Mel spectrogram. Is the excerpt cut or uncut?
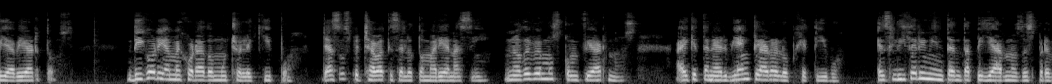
cut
